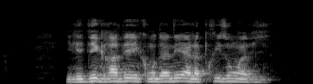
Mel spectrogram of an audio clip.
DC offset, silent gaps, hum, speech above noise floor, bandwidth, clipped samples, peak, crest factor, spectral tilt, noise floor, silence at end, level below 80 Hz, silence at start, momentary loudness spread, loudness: under 0.1%; none; none; 44 dB; 9 kHz; under 0.1%; -2 dBFS; 18 dB; -7 dB/octave; -63 dBFS; 0.45 s; -62 dBFS; 0.65 s; 9 LU; -20 LUFS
